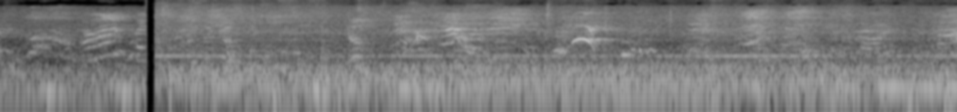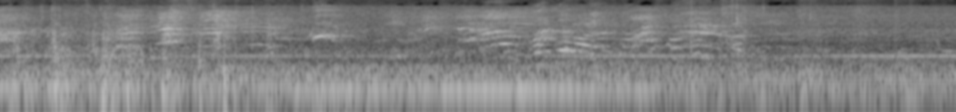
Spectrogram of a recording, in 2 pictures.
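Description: Many children shouting and calling out as they play in a large gym hall, over a steady low hum. The sound cuts out for an instant about a second in.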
